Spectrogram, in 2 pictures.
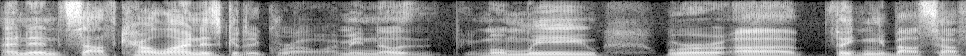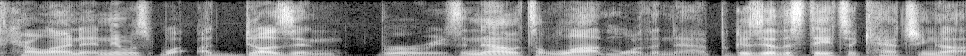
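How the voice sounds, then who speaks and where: Very fast and lively in intonation, a man with a Long Island accent speaks at medium pitch in a dark, mellow tone on a very clean recording with a silent background. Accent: New York, Long Island. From Long Island, New York. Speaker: beer website creator. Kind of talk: interview.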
